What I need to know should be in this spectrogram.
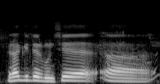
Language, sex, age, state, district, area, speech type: Bodo, male, 60+, Assam, Chirang, rural, spontaneous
